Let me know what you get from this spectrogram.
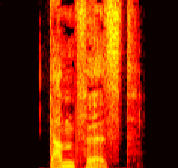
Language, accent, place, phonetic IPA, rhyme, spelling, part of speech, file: German, Germany, Berlin, [ˈdamp͡fəst], -amp͡fəst, dampfest, verb, De-dampfest.ogg
- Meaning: second-person singular subjunctive I of dampfen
